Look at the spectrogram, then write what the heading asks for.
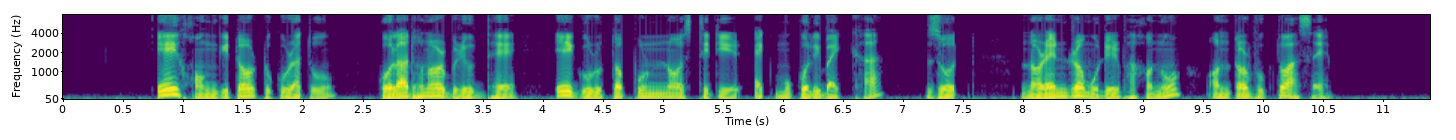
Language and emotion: Assamese, neutral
